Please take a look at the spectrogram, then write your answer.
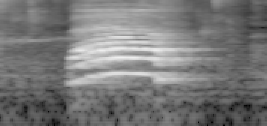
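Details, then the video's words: Single drawn-out meow from a cat during its bath, steady and slightly nasal, holding its pitch for about a second before trailing off, in a small quiet room. "냥빨의 날 | 고양이 목욕"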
